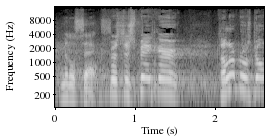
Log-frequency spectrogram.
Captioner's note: some Applause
